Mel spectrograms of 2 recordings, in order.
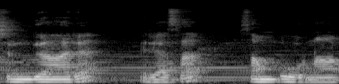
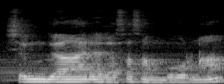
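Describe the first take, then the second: First: The parts are said separately with breaks. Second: The parts are joined into one flowing word.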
